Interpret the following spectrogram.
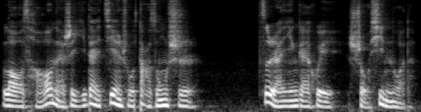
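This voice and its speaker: Man voicing a relaxed, wry swordsman hero. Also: fairly low pitch, unhurried, husky.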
